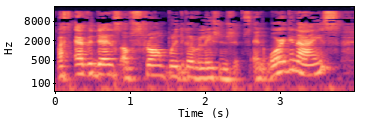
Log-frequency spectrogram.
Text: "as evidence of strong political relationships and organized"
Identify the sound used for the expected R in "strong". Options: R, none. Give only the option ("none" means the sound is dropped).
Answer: R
